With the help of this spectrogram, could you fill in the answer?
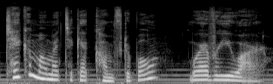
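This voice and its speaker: An actress playing a serene, earnest film star who leads a guided meditation in a soft, soothing, deliberate voice for an audio play. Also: female voice, mid-range voice, very animated, vocal fry, faint music behind.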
